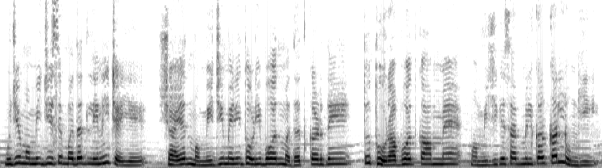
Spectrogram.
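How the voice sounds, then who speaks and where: Woman doing a gentle sick young bride. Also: extremely high pitch, normal speed, hardly any pauses, soft background music. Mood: weary. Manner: soft, polite, weary. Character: sick young daughter-in-law, gentle and dutiful.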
